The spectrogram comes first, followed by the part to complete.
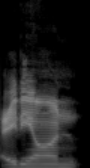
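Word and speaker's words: Adonai: sorry I'm going to butcher his first name Adon Mitchell also no you you said it right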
